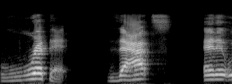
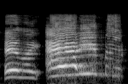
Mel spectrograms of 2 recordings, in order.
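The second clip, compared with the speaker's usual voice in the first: excited; 11 semitones higher, 5 dB louder, much faster than usual. Real, not acted. Excited fast retelling.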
